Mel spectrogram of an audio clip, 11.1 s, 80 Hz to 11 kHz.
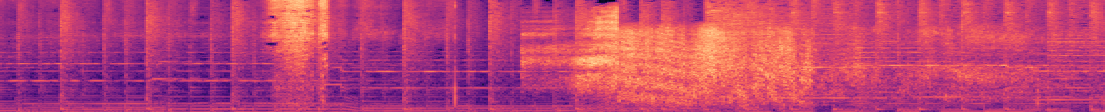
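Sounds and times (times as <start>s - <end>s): firework rocket hissing: 2.6s - 3.4s.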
